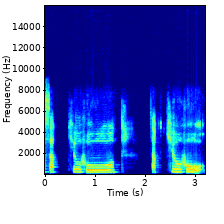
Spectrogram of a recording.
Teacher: ಉಸ್ವರ ಕೂಡಿದೆ ಹಾಗಾಗಿ ವಿಸರ್ಗ ಕೂಡ ಉಚ್ಚಾರಣೆ ಬರುತ್ತೆ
